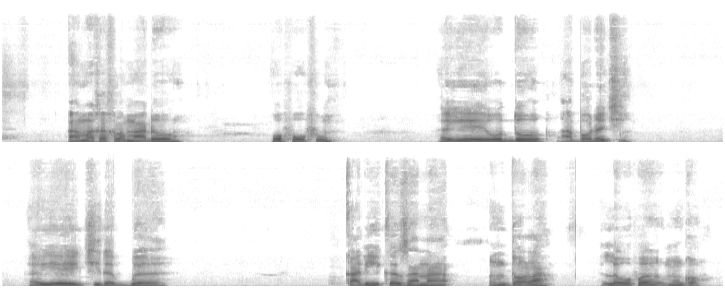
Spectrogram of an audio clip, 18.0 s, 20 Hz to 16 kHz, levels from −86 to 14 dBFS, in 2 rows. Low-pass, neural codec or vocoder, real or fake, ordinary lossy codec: 14.4 kHz; codec, 44.1 kHz, 7.8 kbps, DAC; fake; AAC, 48 kbps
